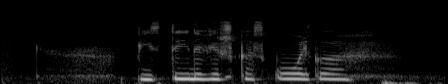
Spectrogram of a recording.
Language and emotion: Russian, sad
